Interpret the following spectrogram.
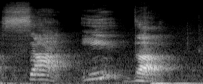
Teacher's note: Esse I, ele não é mais uma semivogal. Ele é uma vogal, ele recebeu um acento tônico, né? Ninguém diz saída. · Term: hiato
